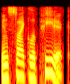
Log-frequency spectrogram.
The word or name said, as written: encyclopedic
